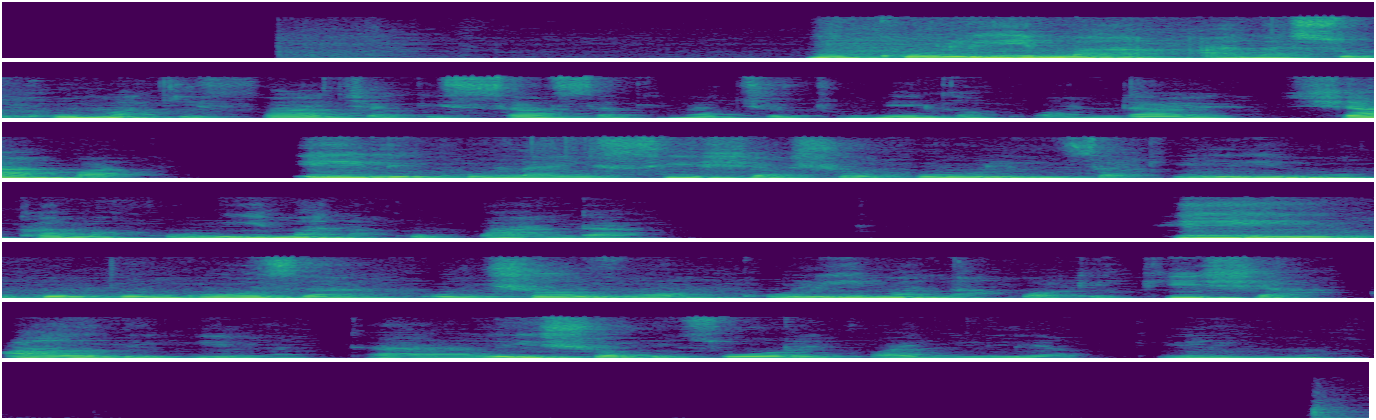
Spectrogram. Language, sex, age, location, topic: Swahili, female, 18-24, Dar es Salaam, agriculture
